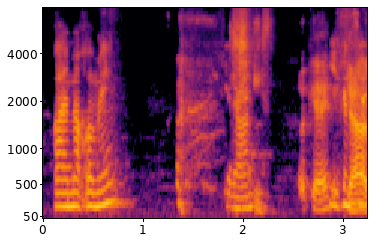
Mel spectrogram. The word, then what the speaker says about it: Ghaemmaghamy: So the English pronunciation is Ghaemmaghamy. What's the New Zealand pronunciation? It's not New Zealand. It's originally it's an Iranian name. So it was actually pronounced Ghaemmaghamy.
